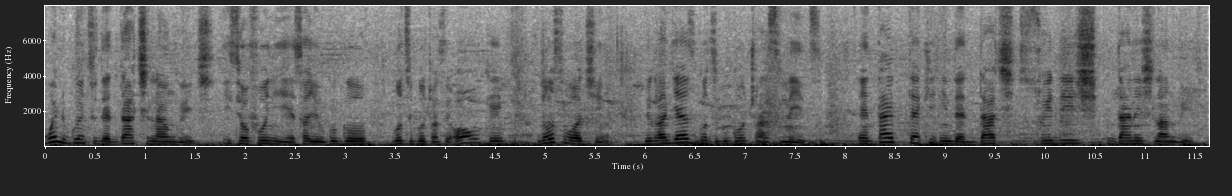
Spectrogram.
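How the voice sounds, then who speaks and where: A man with a Ghanaian accent hosting a casual on-camera chat, energetic and loud as he quizzes his guest. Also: a little high, noisy background. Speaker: show host.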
